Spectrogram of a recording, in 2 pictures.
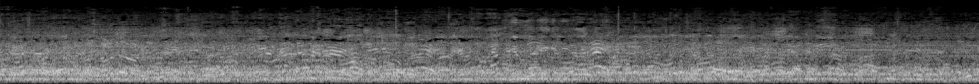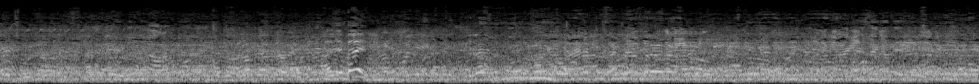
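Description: A large outdoor crowd chatters and shouts steadily.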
